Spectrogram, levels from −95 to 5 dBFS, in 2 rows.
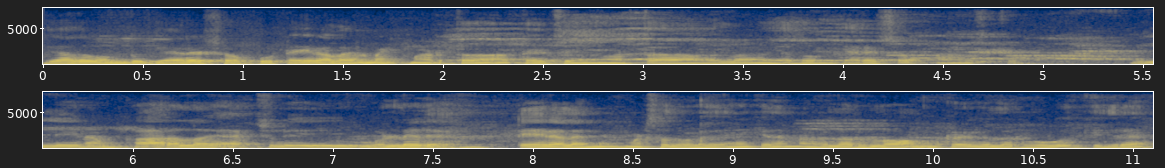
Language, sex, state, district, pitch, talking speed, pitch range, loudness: Kannada, male, Karnataka, Shimoga, 120 Hz, 185 wpm, 115-135 Hz, -15 LUFS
